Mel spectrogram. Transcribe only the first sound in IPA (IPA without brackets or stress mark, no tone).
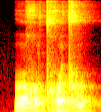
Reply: ʊ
